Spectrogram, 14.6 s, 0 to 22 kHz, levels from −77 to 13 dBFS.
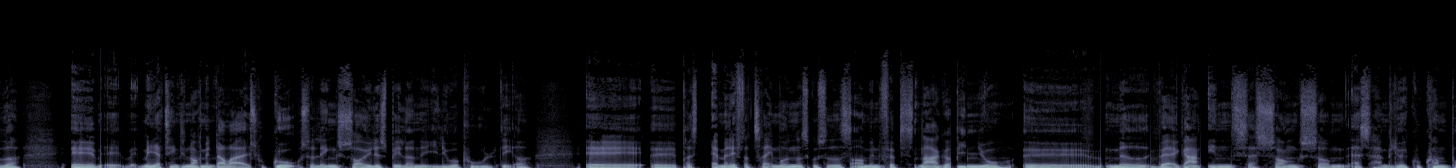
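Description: Chunks out of order garble the speech at 1.0–2.5 s (before "skulle gå så længe"), 5.0–7.0 s (before "at man efter tre"), 8.5–9.5 s (after "måneder skulle sidde og") and 11.0–12.0 s. A half-second block plays one to three blocks late, leaving hard joins. Unlike a dropout, nothing is missing, only reordered.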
